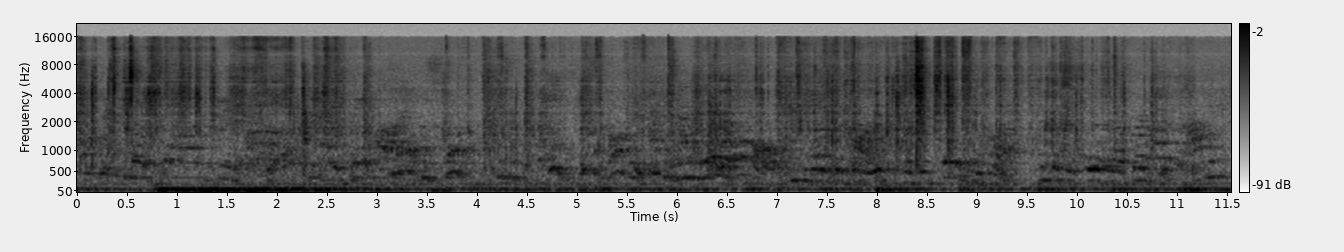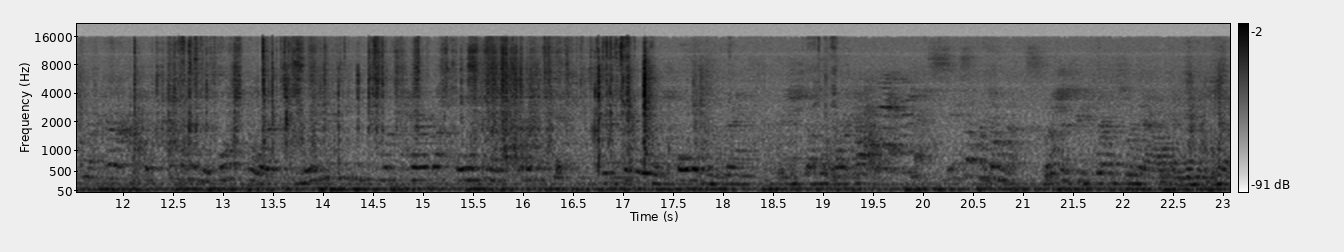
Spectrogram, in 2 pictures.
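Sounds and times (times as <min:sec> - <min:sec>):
paper rustling: 0:00.0 - 0:18.0, 0:22.4 - 0:23.0
faint voice: 0:00.0 - 0:23.0.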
